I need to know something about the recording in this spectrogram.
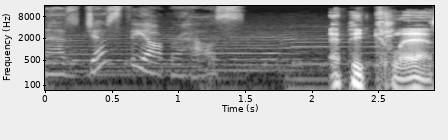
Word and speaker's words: Epiclese: Epiclese, so spricht man das als heftig aus.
